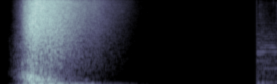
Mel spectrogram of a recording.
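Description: News-intro logo sting: a whoosh sound effect over a deep low boom, swelling in fast and fading out within about a second.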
